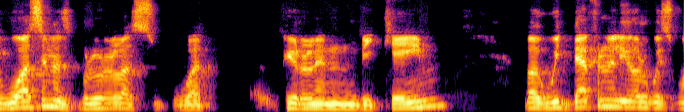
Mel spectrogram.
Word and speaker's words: Purulent: It's a word in English that is pronounced Purulent. – Yes, Purulent. Mm-hmm. The band Purulent.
